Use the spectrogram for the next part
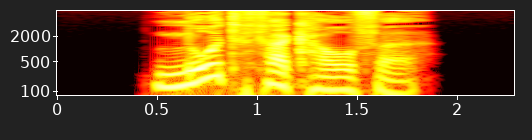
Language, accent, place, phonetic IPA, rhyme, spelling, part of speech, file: German, Germany, Berlin, [ˈnoːtfɛɐ̯ˌkaʊ̯fə], -oːtfɛɐ̯kaʊ̯fə, Notverkaufe, noun, De-Notverkaufe.ogg
- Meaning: dative of Notverkauf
